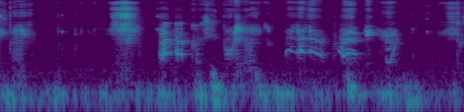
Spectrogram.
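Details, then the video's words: Talking pet budgie sitting on a window perch gives rapid scratchy syllables in quick succession, bright and high-pitched, with a faint room hum underneath. "Budgie Boo, window talking"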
